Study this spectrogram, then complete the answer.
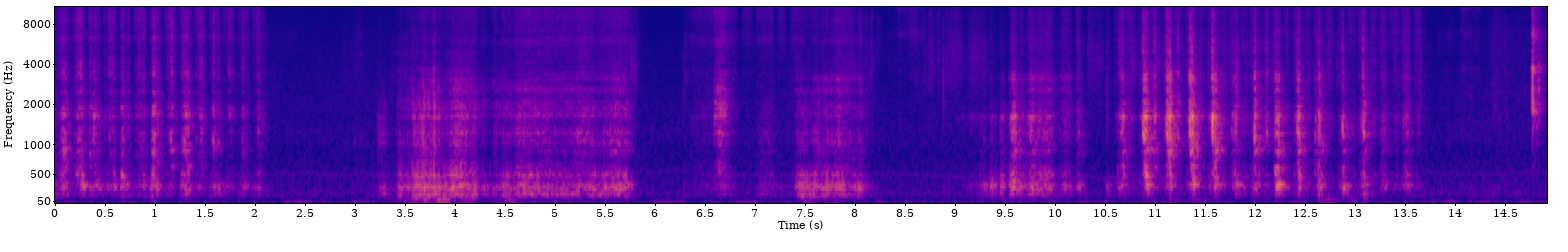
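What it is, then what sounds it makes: Scratch art paper being scratched. A thin wooden stylus scratches fine lines into a flat black sheet of wax-coated scratch art paper in a book. Quick bursts of short, dry rasping strokes alternate with longer continuous scrapes, separated by brief pauses. The scratching has a soft, papery texture with a bright edge.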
